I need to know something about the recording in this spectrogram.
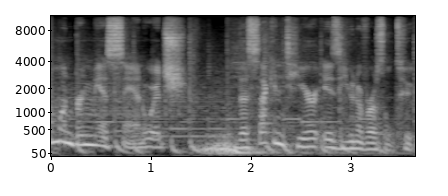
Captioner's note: air whooshing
